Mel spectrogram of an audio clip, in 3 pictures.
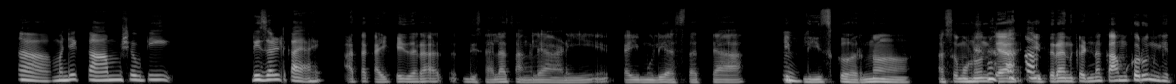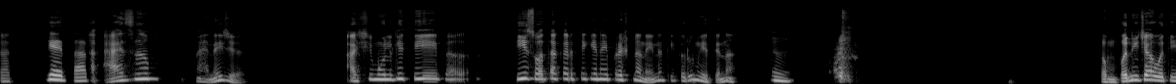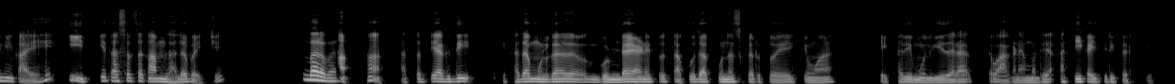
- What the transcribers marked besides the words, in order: laugh; in English: "ॲज अ मॅनेजर"; sneeze; other background noise
- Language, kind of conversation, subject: Marathi, podcast, फीडबॅक देताना तुमची मांडणी कशी असते?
